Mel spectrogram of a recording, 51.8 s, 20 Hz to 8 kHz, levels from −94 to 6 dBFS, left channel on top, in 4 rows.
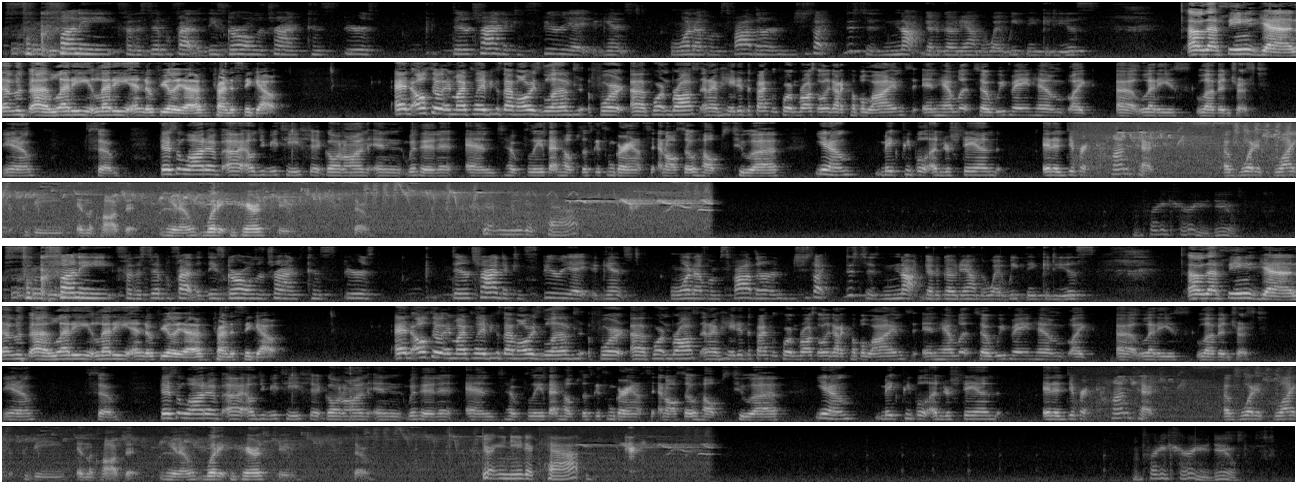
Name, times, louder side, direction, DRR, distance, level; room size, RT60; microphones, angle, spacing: voice 1, 0.0-3.7 4.4-6.2 6.7-10.8 11.2-11.4 45.0-45.2, right 4 dB, 75° right, 1.7 m, -35 dB
voice 2, 11.9-15.7 16.9-23.8 24.1-25.4 25.9-26.2 26.8-27.0 27.5-33.6 34.0-35.9 36.3-37.4 38.1-41.8 42.3-42.5, left 5 dB, 30° left, 0.4 m, -28 dB
sound 1, 36.6-45.9, left 15 dB, 90° left, 0.4 m, -37 dB
voice 3, 43.6-44.7 50.1-51.2, right 6 dB, 50° right, 0.4 m, -37 dB
13.0 x 4.7 x 3.2 m
head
